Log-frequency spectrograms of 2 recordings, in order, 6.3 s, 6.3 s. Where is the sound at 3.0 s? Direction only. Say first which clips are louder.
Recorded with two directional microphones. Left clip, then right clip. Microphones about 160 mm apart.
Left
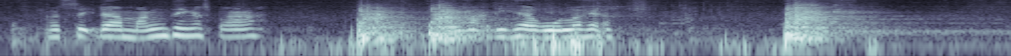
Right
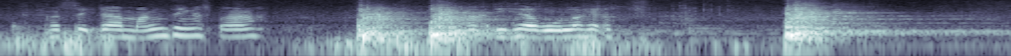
Right 3 dB; centre (ahead or behind).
